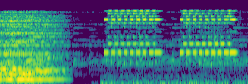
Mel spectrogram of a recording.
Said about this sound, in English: In the lobby of Manhattan Monthly, Mac receives a call on his cell phone on his way to see Rex.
